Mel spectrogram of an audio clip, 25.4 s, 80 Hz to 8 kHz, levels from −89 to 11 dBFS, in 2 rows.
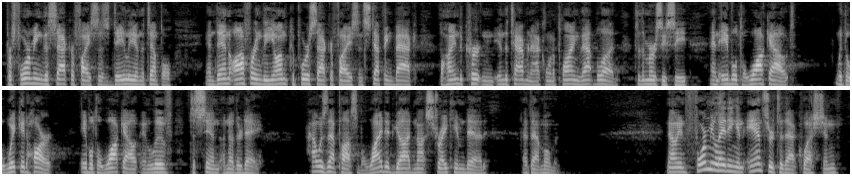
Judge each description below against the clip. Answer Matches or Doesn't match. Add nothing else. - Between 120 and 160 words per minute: Doesn't match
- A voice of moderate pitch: Matches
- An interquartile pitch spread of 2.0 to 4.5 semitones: Matches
